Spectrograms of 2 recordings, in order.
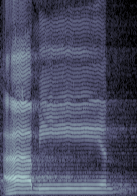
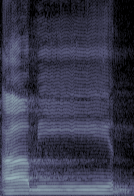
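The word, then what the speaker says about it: آمين: Ingat ya, alifnya panjang mim minnya dua harakat karena ada ya sukun. Amin. Awas jangan salah bacanya. Kalau Anda pendekkan alifnya amin itu artinya orang yang jujur. Makanya Nabi Muhammad dijulukin apa? Amin. Orang yang jujur, yang amanah.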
